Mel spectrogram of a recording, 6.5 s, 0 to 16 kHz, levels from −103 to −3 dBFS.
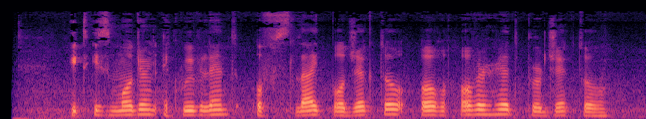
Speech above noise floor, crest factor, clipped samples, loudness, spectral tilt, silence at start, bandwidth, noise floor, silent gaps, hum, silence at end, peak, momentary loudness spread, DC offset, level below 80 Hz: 21 dB; 16 dB; under 0.1%; -29 LUFS; -7 dB/octave; 0.15 s; 11.5 kHz; -49 dBFS; none; none; 0.05 s; -12 dBFS; 7 LU; under 0.1%; -58 dBFS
